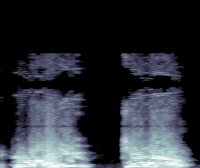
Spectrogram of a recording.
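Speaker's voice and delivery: high, loud mock panic at the phone; hammed-up terrified shriek, get out; mock scared yell. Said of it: "And I'm like".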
